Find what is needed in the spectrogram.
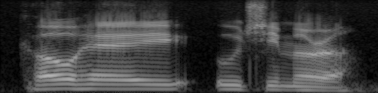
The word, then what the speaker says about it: Kohei Uchimura: Kohei Uchimura.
